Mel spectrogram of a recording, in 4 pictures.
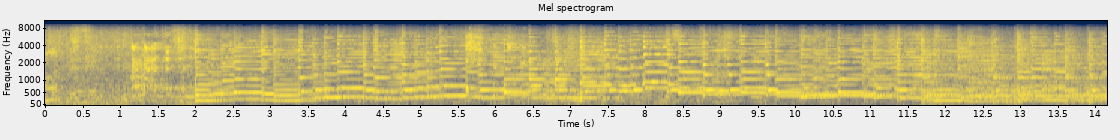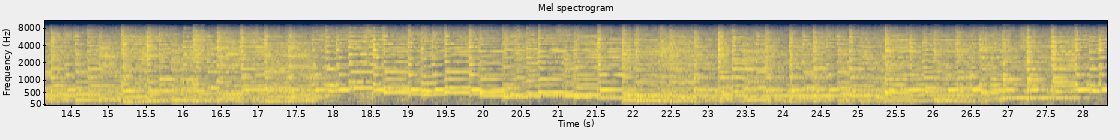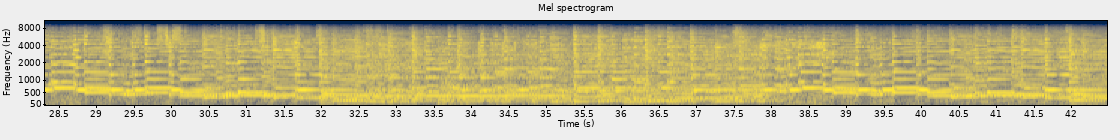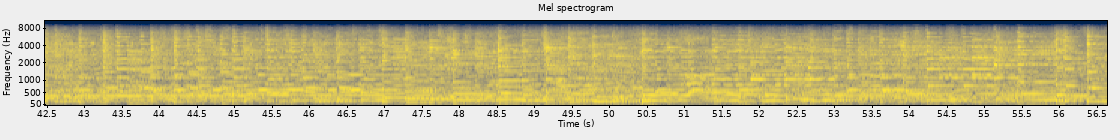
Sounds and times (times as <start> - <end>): Music: 1.9 - 56.6.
